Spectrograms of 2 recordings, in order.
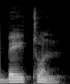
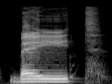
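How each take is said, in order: First: The word ends with an added 'un' sound. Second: The word ends abruptly on a bare 't'. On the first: The reading continues on to the next word. "when continuing, I would say Beitun" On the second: The reader stops on this word. "I read this word with a sukoon"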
